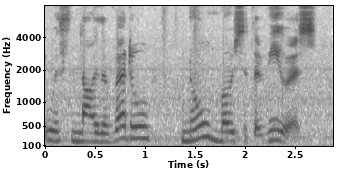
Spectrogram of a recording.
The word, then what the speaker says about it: Vedal: Oh, bro, I remembered, like, someone actually told me that Vidal isn't technically supposed to be pronounced like this. More like Vedal, probably.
